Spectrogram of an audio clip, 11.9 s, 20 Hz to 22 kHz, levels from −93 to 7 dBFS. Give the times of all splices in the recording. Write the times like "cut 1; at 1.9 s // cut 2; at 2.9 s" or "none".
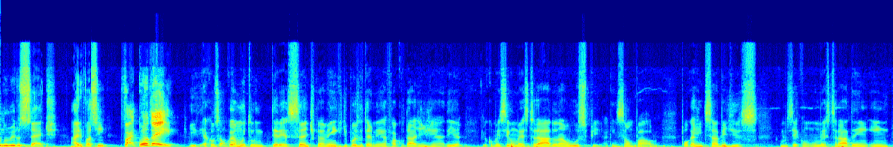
cut 1; at 2.5 s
